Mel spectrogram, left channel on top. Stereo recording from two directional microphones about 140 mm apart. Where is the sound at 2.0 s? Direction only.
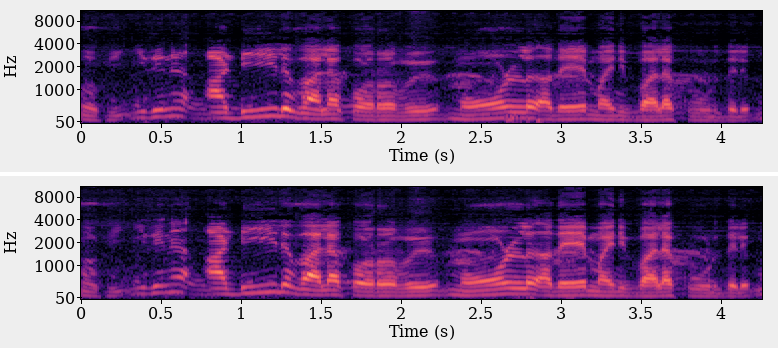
70° right (ahead or behind).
